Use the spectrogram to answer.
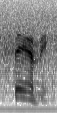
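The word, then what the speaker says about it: Salmi: I liked was Albert Sammy yes s-a-l-m-i the L is silent he played Jose Ortega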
